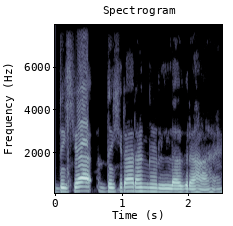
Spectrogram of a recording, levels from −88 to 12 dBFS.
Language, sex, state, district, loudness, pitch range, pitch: Hindi, male, Bihar, Jamui, -12 LUFS, 150-185 Hz, 175 Hz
